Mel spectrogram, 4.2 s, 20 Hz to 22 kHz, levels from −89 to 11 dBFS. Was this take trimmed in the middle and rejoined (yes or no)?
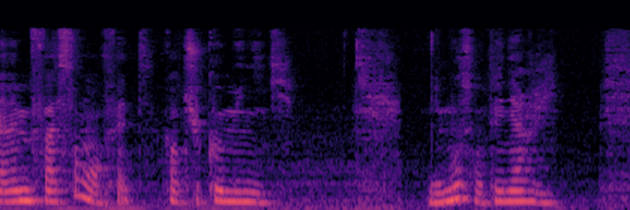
yes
